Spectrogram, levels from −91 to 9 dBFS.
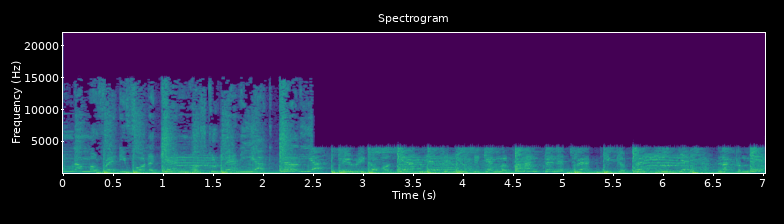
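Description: From 2.49 s to the end, the treble abruptly vanishes above 4.1 kHz with no gap: an adaptive stream at a lower bitrate, consistent with a drop to about 8 kbit/s.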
